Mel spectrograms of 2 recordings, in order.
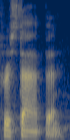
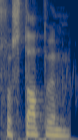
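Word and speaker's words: Verstappen: This time it will be on Max Vstappen. The stupid American is mispronouncing his name. It's Max Forappen.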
